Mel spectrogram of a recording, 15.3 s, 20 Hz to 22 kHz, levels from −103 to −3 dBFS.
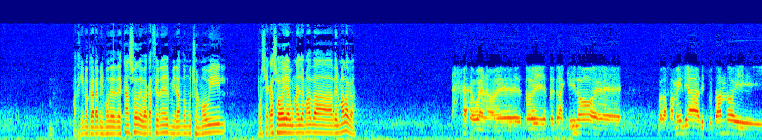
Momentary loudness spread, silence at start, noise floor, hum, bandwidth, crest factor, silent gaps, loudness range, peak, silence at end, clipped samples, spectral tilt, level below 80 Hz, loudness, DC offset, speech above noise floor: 11 LU; 0.95 s; -56 dBFS; none; 12.5 kHz; 20 dB; none; 5 LU; -6 dBFS; 0 s; under 0.1%; -6 dB/octave; -56 dBFS; -24 LUFS; under 0.1%; 32 dB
